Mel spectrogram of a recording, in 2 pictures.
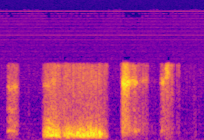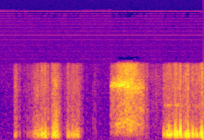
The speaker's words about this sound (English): you're breathing in the mic.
